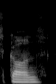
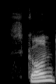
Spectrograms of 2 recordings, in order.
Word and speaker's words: scone: anyone, but it's pronounced scones." I agree with you. I will go with the Welsh pronunciation, Lee. Absolutely. Scone to rhyme with gone or scone to rhyme with home. Scone.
